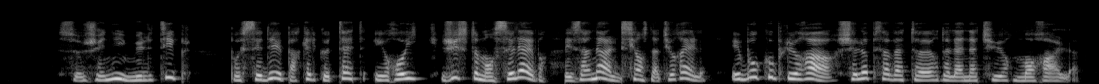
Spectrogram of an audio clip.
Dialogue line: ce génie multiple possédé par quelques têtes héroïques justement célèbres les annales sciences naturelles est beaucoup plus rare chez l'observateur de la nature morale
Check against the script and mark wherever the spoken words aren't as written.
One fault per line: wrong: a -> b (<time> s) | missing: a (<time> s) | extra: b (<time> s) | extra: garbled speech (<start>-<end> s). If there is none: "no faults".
no faults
